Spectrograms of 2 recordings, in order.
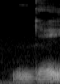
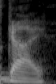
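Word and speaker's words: Gae: Gay? That's Guy. Guy? It's spelled, okay. Guy. See, yes, see, and thank you. In my notes, it's G-Y, like the guy from the 90s.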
